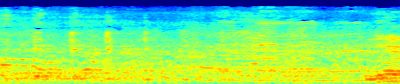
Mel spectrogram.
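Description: Audience chattering and calling out in a large hall, many voices overlapping.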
